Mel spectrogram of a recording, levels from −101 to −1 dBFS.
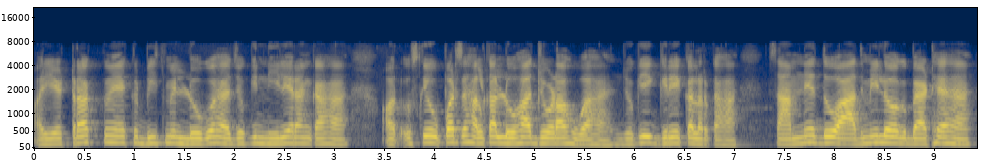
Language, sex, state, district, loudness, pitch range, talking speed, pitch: Hindi, male, Jharkhand, Garhwa, -17 LUFS, 145-170 Hz, 220 wpm, 160 Hz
